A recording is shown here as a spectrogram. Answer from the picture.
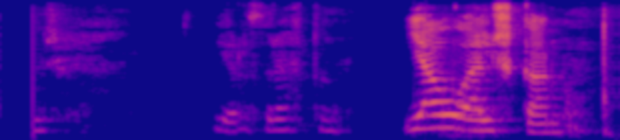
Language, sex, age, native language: Icelandic, male, 10, Icelandic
